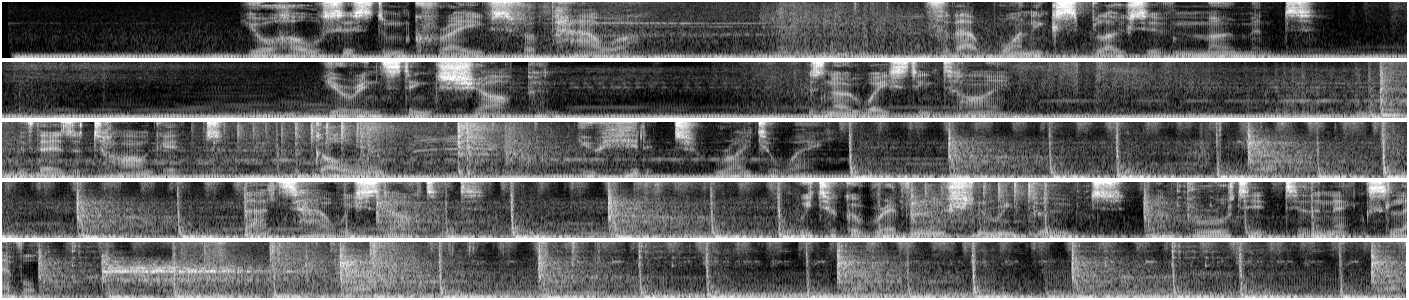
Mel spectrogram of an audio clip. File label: Spot UK Akzent; Puma EvoPower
